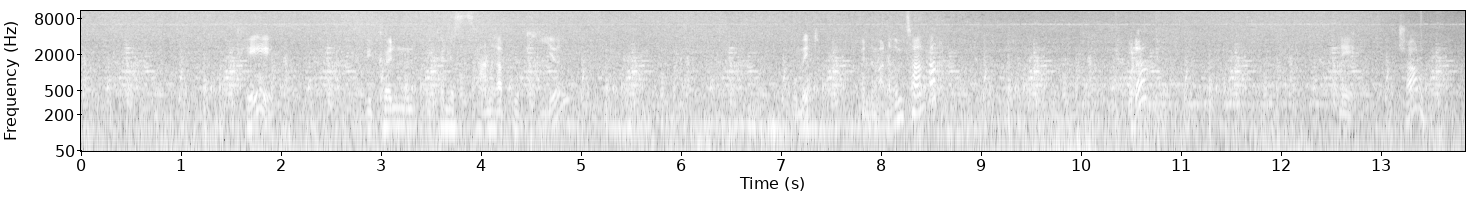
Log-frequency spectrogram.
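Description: A middle-aged man talks animatedly, close to a microphone.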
